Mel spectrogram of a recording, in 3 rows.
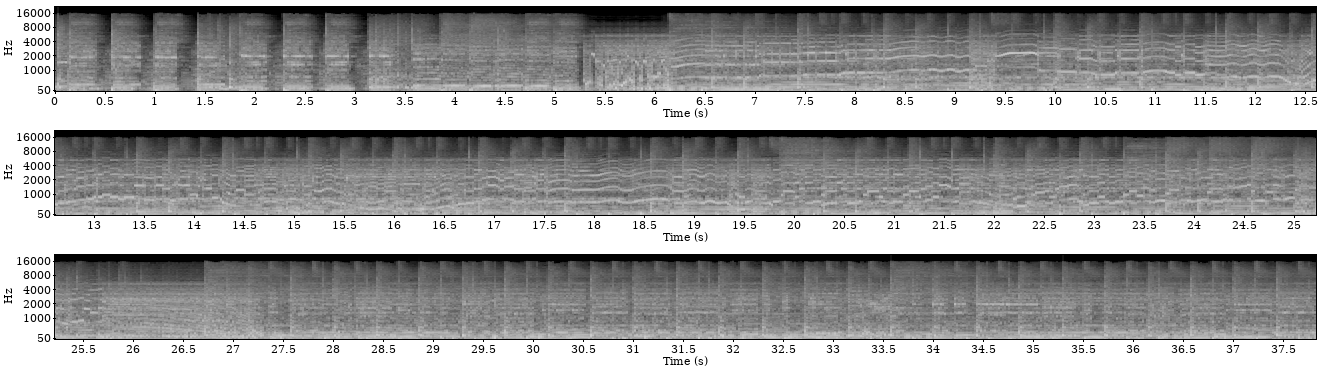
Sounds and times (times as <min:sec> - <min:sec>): Progressive rock: 0:00.0 - 0:37.8.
